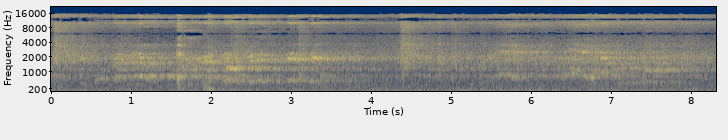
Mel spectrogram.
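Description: Young players shout to each other across a large echoing rink.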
